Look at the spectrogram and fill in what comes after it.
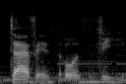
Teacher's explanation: Another quick Welsh lesson, the double D sound is pronounced th, as in Davydd or the, pronounced by putting the tongue just behind your upper incisors. It's a bit like the TH sound in English, although it has a bit of a buzz to it, a little bit like the difference between an S and a Z.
